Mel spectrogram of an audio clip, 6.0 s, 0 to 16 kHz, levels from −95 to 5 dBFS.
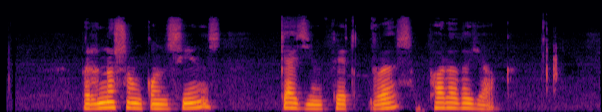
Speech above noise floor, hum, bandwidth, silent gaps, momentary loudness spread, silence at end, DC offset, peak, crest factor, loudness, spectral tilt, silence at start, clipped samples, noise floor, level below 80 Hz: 39 dB; none; 8.6 kHz; none; 22 LU; 0.45 s; under 0.1%; -4 dBFS; 20 dB; -24 LUFS; -7.5 dB/octave; 0.85 s; under 0.1%; -62 dBFS; -68 dBFS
